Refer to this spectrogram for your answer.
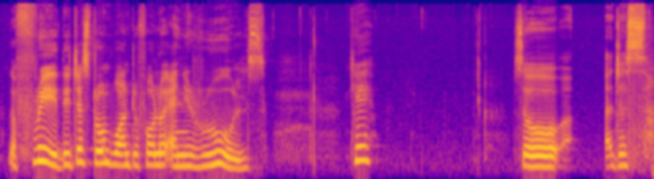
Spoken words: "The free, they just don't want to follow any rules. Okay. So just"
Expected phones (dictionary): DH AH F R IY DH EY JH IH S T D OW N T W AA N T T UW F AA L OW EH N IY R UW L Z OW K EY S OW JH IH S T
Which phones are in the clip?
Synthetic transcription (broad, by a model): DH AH F R IY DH EY JH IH S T D OW N T W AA N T T UW F AA L OW EH N IY R UW L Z OW K EY S OW JH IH S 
